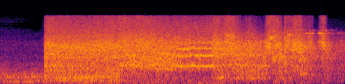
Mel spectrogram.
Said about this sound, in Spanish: Ha chocado con otro coche. Un gendarme que estaba multando a un camionero se vuelve alertado por la colisión.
